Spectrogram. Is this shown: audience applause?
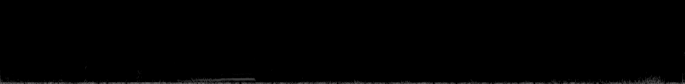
no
